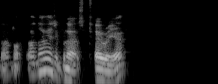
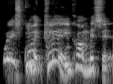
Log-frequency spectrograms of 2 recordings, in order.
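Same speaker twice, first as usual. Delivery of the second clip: exasperated; 12 semitones higher, 5 dB louder than usual. Real, not acted. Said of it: "exasperated insistence".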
